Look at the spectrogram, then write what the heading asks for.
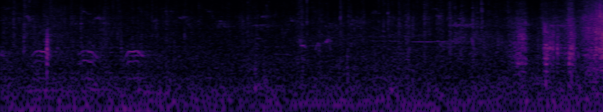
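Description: A bird calling a quick series of short, repeated arched notes over about the first second and a half, over a quiet outdoor background. Near the end there is a loud rustling as things are handled on the table.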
